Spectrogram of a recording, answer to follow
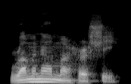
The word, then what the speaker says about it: Ramana Maharshi: lesson could you say that name again I'm mispronouncing it Ramana mahershi you've mentioned Ramana Maharishi in many occasions uh across your book tell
